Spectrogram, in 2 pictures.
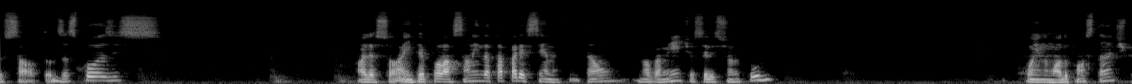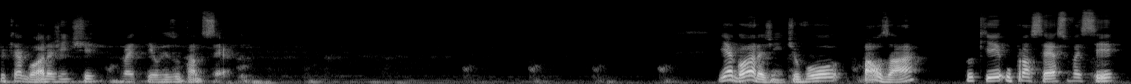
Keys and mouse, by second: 0.6 click, 8.2 a, 8.9 t, 10.9 click, 18.1 Left, 18.7 Left, 19.2 Left, 19.8 Right, 20.6 Left, 22.2 Left.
